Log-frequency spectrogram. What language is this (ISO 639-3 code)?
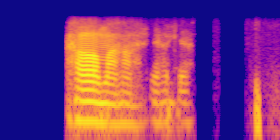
sat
